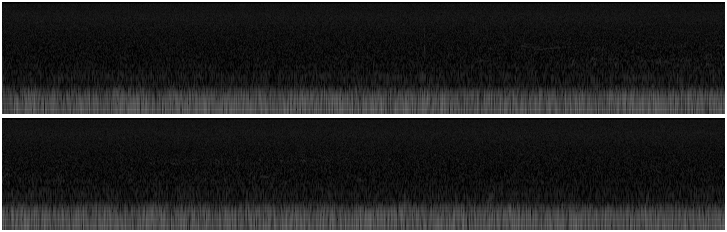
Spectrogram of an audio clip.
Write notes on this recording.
Skokholm Island Bird Observatory ... storm petrels ... quiet calls and purrings ... lots of space between the calls ... open lavaliers clipped to sandwich box on top of a bag ... clear calm evening ...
